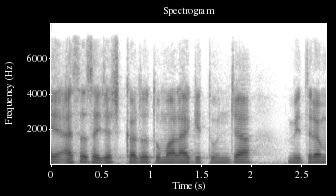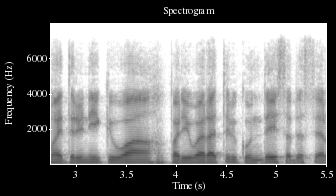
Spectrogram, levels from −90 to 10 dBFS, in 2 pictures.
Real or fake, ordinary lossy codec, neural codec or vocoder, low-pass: fake; none; codec, 24 kHz, 0.5 kbps, DualCodec; 7.2 kHz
